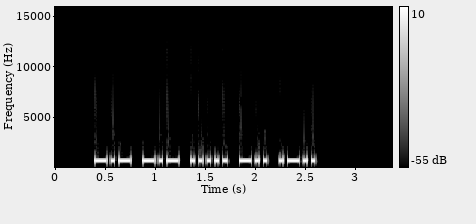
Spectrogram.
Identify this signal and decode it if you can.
Morse code, heard as a keyed tone, about 32 wpm, 700 Hz. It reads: KK5DL
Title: USA Call Signs - 5 Characters - Repeated 3x - 30wpm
